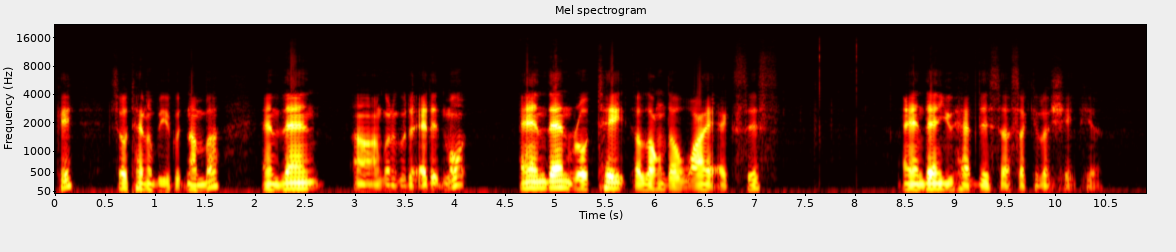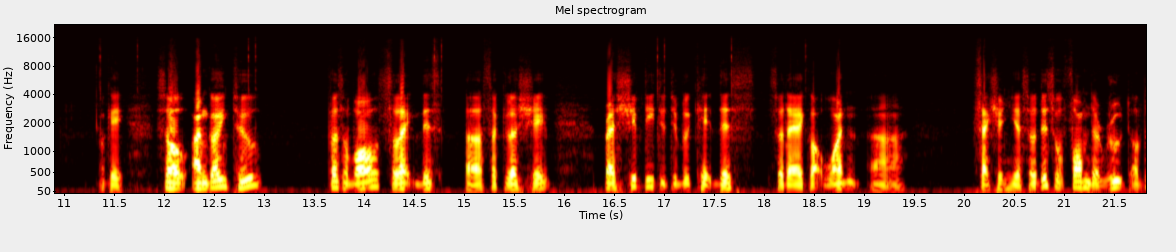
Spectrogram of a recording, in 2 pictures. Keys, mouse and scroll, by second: 0.1-1.6 middle drag, 3.7 Tab, 4.2-5.7 middle drag, 6.7-7.9 typing, 8.1 click, 8.4 middle click, 8.9 scroll up 1, 9.2 middle click, 11.6 scroll down 1, 11.9 right click, 12.1 middle click, 12.7-13.2 scroll up 1, 13.2 right click, 13.9-14.9 scroll up 1, 15.4 alt+right click, 15.8-16.7 scroll down 1, 17.2 right click, 17.2 shift+d, 18.1 click, 19.4 middle click, 20.3 scroll up 1, 21.7 scroll down 1.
